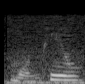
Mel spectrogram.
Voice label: "ticket", Cantonese

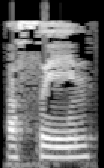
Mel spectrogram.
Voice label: arabic China

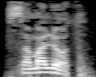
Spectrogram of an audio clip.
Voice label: russian airplane

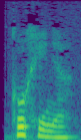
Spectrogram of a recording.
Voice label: slovak kitchen

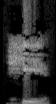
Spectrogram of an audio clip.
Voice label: welsh hi

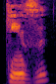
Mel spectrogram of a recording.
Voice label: "fifteen", Portuguese

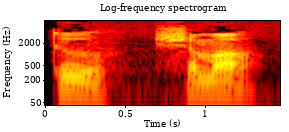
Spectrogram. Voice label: "you", Dari

